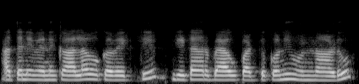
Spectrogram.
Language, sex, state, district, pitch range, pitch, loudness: Telugu, female, Telangana, Mahabubabad, 205-225 Hz, 210 Hz, -17 LUFS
